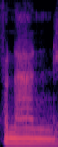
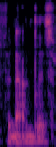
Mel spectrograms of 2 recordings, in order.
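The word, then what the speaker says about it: Fernandes: I'm not sure actually because I think Fernandez is something like Fernange or something. Yeah. Yeah. If you ask him what his pronunciation is, he says what you've just said. But yeah, everyone just butched it. Fernandez, which I think is a bit more fair enough. Like that seems to be so set in everyone's ways.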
